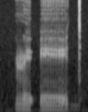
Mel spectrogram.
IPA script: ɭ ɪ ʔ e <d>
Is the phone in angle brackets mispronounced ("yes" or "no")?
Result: no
